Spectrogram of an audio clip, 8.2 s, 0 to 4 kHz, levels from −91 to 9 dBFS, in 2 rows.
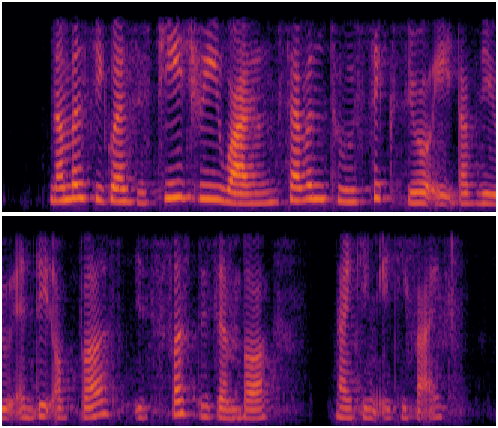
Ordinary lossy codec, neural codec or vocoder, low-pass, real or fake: none; codec, 16 kHz, 4.8 kbps, FACodec; 3.6 kHz; fake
